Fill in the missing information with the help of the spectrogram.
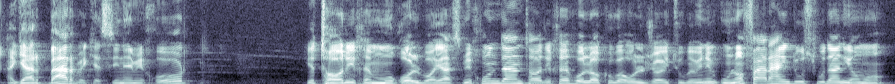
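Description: A male preacher delivers an animated sermon straight to his congregation, his voice sitting at a middle pitch. He slows right down to stress key words, then speeds up for quick side remarks. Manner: animated, swinging between drawn-out emphasis and quick asides. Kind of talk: religious sermon to a live audience.

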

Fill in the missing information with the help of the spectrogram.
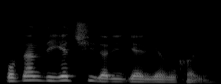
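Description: A male preacher telling a religious story in a sermon, rising from quiet storytelling into loud, lamenting cries. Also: mid-range voice, lively intonation, creaky. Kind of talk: Shia mourning sermon.

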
